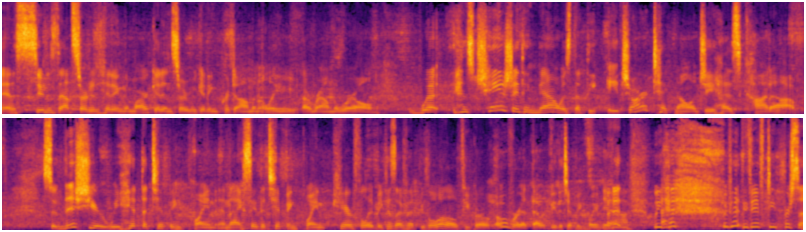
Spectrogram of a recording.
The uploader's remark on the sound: LIVE from Las Vegas, at #HRTechConf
